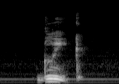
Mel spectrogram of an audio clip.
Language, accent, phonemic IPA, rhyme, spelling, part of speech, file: English, US, /ɡliːk/, -iːk, gleek, noun / verb, En-us-gleek.ogg
- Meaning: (noun) 1. A once-popular game of cards played by three people 2. Three of the same cards held in one hand; three of a kind 3. A jest or scoff; trick or deception 4. An enticing glance or look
